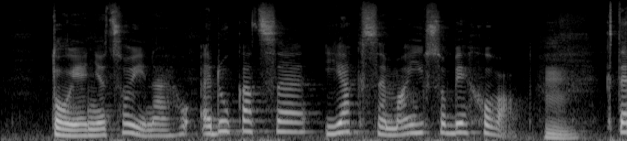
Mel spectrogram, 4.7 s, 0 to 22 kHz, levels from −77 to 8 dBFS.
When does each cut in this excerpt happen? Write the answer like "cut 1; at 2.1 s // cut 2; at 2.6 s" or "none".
cut 1; at 3.1 s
